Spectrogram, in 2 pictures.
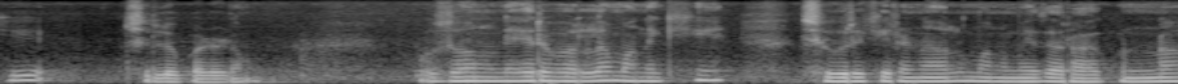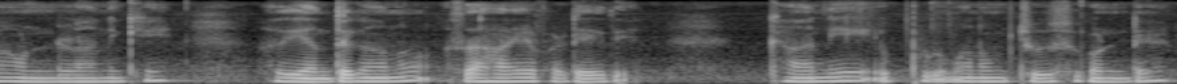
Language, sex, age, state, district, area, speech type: Telugu, male, 18-30, Andhra Pradesh, Eluru, rural, spontaneous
